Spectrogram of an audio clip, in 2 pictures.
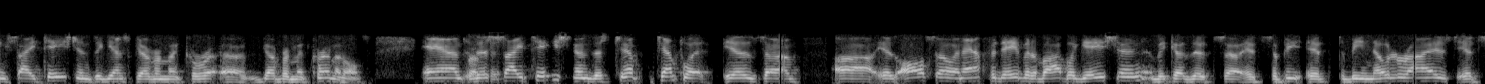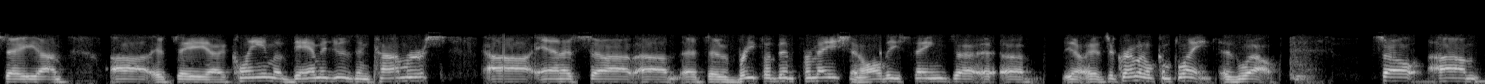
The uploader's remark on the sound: who are scheduled to join with us in this phone-conference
